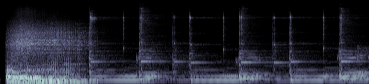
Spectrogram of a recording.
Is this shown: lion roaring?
yes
